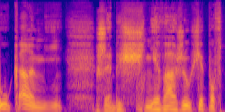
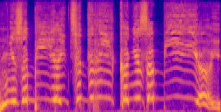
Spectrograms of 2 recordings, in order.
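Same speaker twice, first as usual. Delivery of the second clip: squeaky, shrill, very high, mocking, jeering shout. Narrator reading a boy taunting another about his nightmare: shrill mocking shout. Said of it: "zaczął wykrzykiwać piskliwym głosem".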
